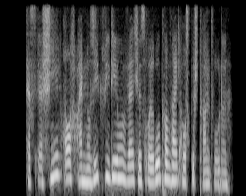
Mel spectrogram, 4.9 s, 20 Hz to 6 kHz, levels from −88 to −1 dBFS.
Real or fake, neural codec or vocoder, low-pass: fake; codec, 16 kHz in and 24 kHz out, 0.6 kbps, FireRedTTS-2 codec; 5.4 kHz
